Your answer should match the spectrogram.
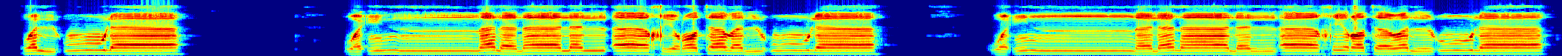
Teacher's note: والأولى واو کی وجہ سے او کو تھوڑا لمبا کریں گے اور لام پر کھڑی زبر ہے، لام بھی لمبا ہوگا · للآخرة حمزہ پر کھڑی زبر ہے، آ تھوڑا لمبا ہوگا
